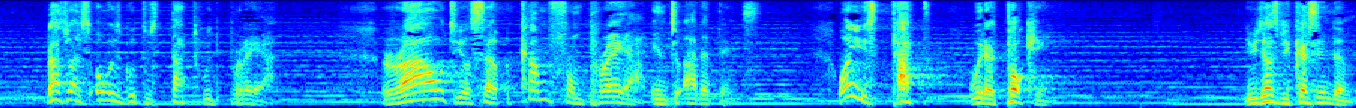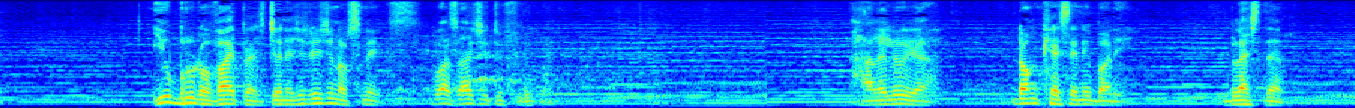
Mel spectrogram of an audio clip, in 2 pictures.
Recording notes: Preached at the Watered Garden Church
